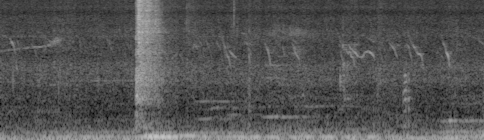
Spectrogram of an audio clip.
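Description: Small birds chirping faintly, with a brief rustle about a second and a half in, over a low steady rumble.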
